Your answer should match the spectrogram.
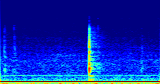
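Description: Steady low hum on the recording, with a single sharp click from a computer mouse about a second in.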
